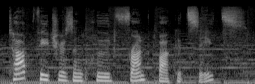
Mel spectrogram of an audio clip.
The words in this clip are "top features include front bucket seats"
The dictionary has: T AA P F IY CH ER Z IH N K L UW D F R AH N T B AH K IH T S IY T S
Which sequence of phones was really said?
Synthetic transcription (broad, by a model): T AA P F IY CH ER Z IH N K L UW D F R AH N T B AH K IH T S IY T S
